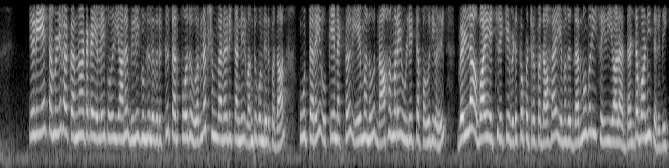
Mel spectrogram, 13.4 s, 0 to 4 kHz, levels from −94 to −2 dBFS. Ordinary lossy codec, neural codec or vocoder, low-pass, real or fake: none; codec, 16 kHz, 2 kbps, FunCodec, trained on Chinese and English, 25 frames a second; 3.6 kHz; fake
